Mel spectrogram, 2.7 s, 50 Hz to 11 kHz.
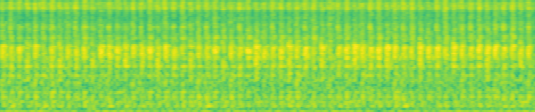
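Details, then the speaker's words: Overheating Mitsubishi L300 diesel, mechanic expects head gasket and hopes head isn't cracked: even idle with steady rhythmic clatter while air bubbles up and coolant level rises; cause not confirmed. "Tingnan nyo guys. Yan. Tumataas yung tubig."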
